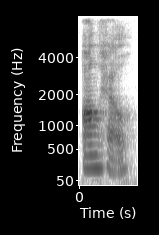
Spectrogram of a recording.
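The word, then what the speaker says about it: Ángel: Oko pronounced the man's name in the Spanish way. Anel.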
